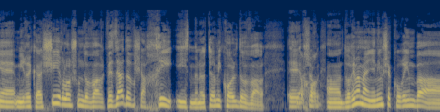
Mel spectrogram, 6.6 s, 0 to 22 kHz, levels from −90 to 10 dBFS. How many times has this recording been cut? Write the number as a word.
four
